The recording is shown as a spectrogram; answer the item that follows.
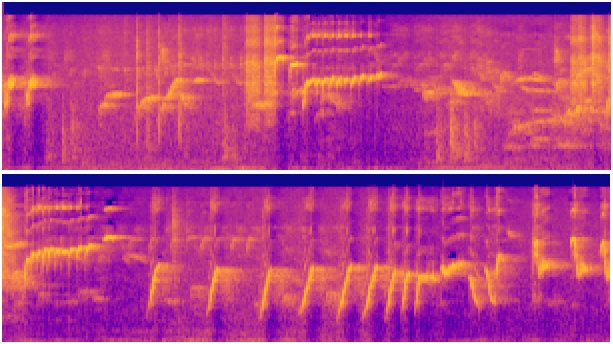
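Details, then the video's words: White-rumped shama, morning lure song for kept songbirds, with varied whistled phrases, then a long fast series of sharply rising upslurred notes repeated several times a second, loud and clear. "PANCINGAN PAGI HARI CEPAT NGEPLONG"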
